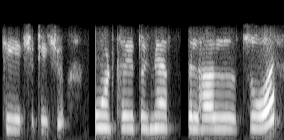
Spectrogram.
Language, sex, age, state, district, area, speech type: Kashmiri, female, 60+, Jammu and Kashmir, Ganderbal, rural, conversation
